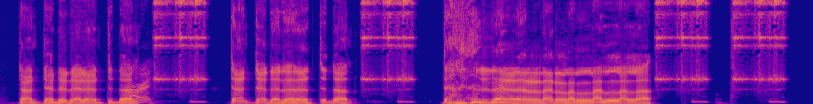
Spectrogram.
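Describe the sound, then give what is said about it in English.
Bright bells ring out several times in short bursts, alternating with loud, drawn-out vocal sounds from voices, all fairly loud. “Yeah, I kind of replaced you guys with bells, and I'm really sorry.”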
